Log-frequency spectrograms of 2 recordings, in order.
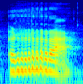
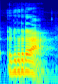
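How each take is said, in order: First: "Ra" with a longer rolled r; prolonged trill. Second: "ra" with a short rolled r; trilled R. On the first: Teacher shows double R, prolonged trill. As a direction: hold the trill in "Ra" a bit longer. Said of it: "prolonga um pouquinho mais". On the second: Teacher shows one R still trills, rolled demo. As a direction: give "ra" a brief trill. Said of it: "um R, dois R's". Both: Shown as a demonstration.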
